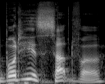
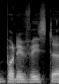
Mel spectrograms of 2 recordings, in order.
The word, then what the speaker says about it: Bodhisattva: The Bodhisattva, not Bodhivista as I was pronouncing it, is someone in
